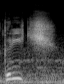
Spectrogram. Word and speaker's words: Grič: By the way, the right pronunciation of the tunnel is Grič.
